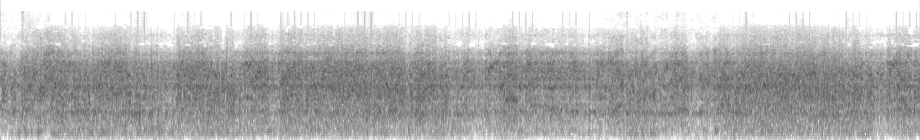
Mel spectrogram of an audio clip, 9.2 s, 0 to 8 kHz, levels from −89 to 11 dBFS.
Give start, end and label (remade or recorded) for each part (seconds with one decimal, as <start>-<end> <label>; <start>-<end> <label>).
0.0-0.5 remade; 0.5-6.0 recorded; 6.0-7.2 remade; 7.2-9.2 recorded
